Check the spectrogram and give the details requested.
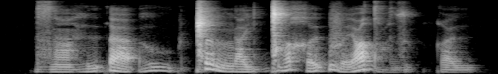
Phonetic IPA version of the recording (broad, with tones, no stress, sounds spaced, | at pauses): z ã˩ ɦ ɨ˩˧ ʔ ɾ a˩ ʔ ɦ ṳ˥˨ ʔ ǁ ə˥˨ ŋ a˩ j ɡ͡ǀ ə˧˥ χ ɨ˩˥ ʔ v ɛ˩˥ j dˤ ṳ˩ z | q ɨ˩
